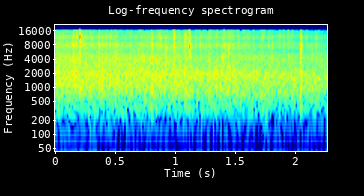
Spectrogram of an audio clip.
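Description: Congregation applauding, a steady wash of clapping that eases slightly toward the end.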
